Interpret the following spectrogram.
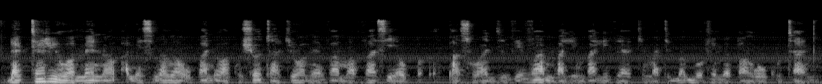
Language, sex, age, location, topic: Swahili, male, 18-24, Nakuru, health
